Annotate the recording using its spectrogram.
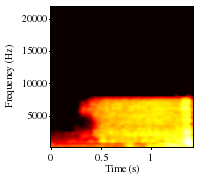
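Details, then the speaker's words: The speaker's own home mechanical ventilator: a soft airy hiss builds steadily over about a second, the rush of air of a delivered breath. "hello everyone that noise you're hearing is my ventilator and welcome to page turners they were not my story's right just"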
